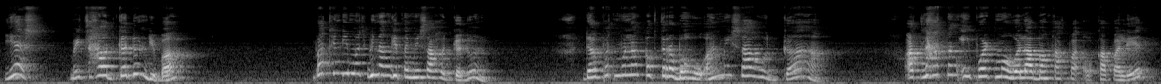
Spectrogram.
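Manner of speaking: real indignant outburst, high and quick; heated protest. Real, not acted. Heated confrontation over the pay.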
